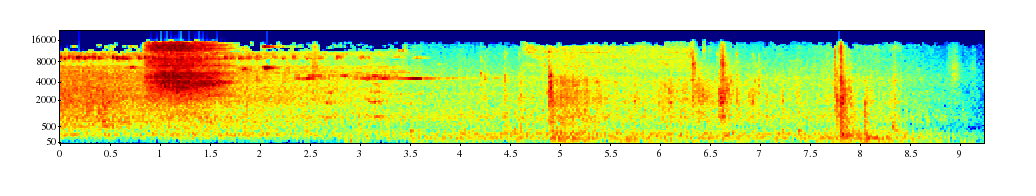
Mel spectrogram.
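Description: Train running along the track: a steady rumble of wheels on rail, a brief high wheel squeal, then a few sharp clicks over rail joints. It fades out at the very end.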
